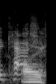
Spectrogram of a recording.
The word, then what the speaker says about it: Akashic: The Oh, Akashic Akashic.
